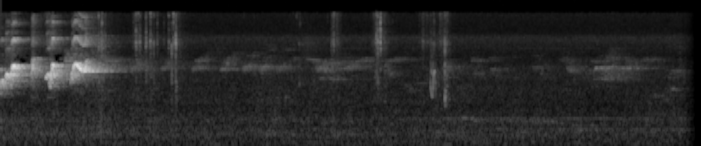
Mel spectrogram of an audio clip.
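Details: Javan grey-throated white-eye singing vigorously: a brief, loud burst of high twittering notes in the first second, then near silence with only a few faint, scattered chirps.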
